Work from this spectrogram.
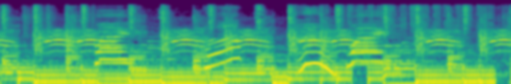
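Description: A cartoon cat meows in a nursery-rhyme song about a family's cat named Lucky, its high, sliding calls woven through a bouncy, steady musical backing with a sung voice.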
